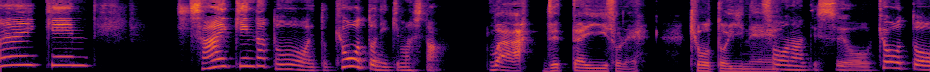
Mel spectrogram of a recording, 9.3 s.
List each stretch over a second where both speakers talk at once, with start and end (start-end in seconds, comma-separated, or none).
none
